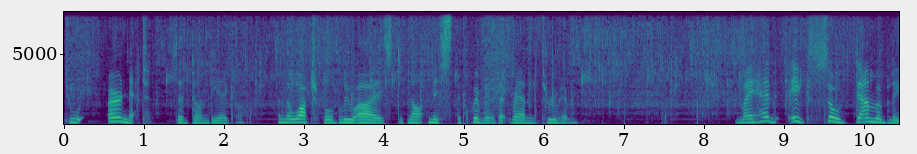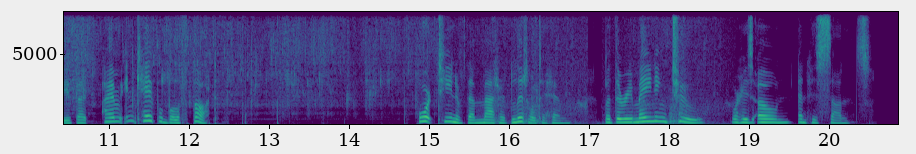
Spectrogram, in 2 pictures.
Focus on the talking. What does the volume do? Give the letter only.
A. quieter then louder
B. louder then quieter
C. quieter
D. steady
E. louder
D.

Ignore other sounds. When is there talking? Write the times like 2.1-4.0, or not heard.
0.0-6.5, 8.4-12.4, 14.8-20.5.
